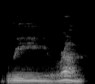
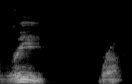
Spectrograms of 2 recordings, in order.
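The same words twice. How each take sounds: First: The stress is on the second syllable. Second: The stress is on the first syllable. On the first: The speaker calls it wrong. "not rerun" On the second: The speaker calls it right. "the stress is on the re"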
